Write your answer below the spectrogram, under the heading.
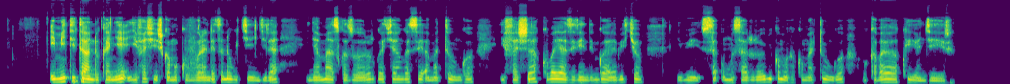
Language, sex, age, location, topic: Kinyarwanda, male, 25-35, Nyagatare, agriculture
